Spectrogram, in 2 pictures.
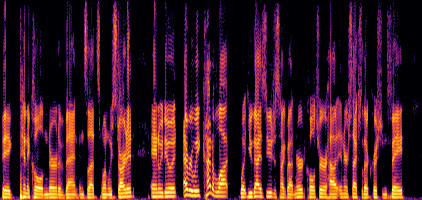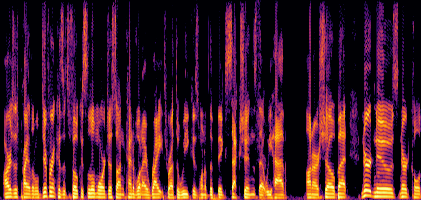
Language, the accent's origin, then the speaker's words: English; Chicago, Illinois, United States; I'm from Chicago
